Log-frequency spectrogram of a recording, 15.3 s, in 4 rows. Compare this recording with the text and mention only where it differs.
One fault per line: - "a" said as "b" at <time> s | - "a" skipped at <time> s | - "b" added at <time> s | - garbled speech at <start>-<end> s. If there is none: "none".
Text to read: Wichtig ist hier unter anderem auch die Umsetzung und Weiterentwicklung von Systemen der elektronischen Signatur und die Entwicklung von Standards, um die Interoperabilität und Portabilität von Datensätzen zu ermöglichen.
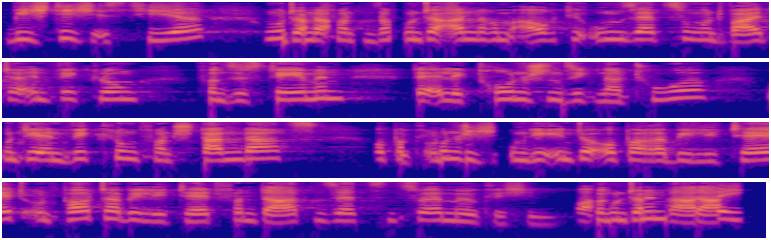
- garbled speech at 1.3-2.0 s
- garbled speech at 9.5-10.1 s
- garbled speech at 14.4-15.2 s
